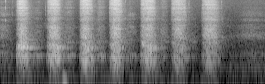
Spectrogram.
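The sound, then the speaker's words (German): Seven rapid, forceful exhalations in a steady rhythm, each a sharp breathy puff, with no talking, then the breathing stops. It is a breathing exercise of very fast, very hard exhaling without focusing on inhaling. “Und im Prinzip atmet ihr dabei sehr, sehr schnell und sehr, sehr feste aus und auch gar nicht so fokussiert auf das Einatmen.”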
